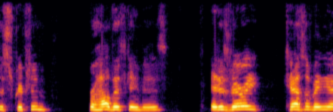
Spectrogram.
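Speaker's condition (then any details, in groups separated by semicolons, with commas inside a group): Cerebral palsy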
